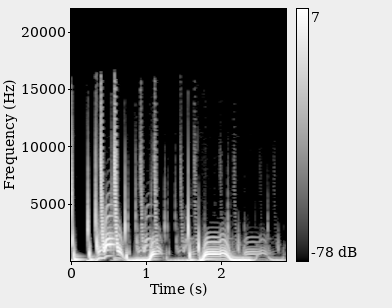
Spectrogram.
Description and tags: Big Nose
The sound of A Human Balloon picking it's nose.
spacey, bouncy, picky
